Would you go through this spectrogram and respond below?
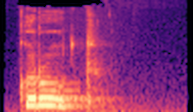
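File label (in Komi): "крут", Komi-Zyrian, female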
